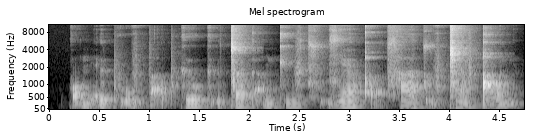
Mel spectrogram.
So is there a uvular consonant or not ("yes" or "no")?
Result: yes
